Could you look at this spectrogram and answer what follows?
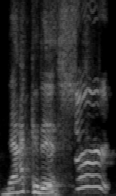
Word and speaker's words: Natchitoches: the smaller similarly named natchitoches louisiana knackers yeah that's how you say it i only know that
